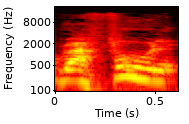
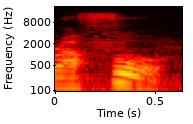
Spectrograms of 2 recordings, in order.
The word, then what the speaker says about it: Rafool: I've got Uncle Rafool in the building. Yes. Did I say your name right? Of course you said it right. Uncle Rafool.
